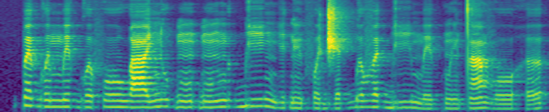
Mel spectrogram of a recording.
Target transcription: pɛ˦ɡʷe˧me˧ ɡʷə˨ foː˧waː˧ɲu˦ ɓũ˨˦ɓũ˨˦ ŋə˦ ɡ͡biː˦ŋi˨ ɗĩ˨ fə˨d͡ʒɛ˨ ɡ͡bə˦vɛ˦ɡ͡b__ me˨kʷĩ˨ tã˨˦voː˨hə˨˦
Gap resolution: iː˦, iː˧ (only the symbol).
iː˧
